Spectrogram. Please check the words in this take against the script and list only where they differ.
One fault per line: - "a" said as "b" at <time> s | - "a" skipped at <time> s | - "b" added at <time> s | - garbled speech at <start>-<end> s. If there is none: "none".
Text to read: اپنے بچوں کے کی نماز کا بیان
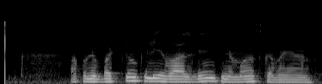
- "لئے والدین" added at 1.5 s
